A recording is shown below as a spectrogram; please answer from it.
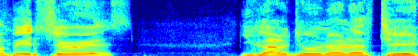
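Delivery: drawn out, big and loud delivery. Retelling what a friend said on a call: imitating Farzad. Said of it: "that was a pretty good Farzad".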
